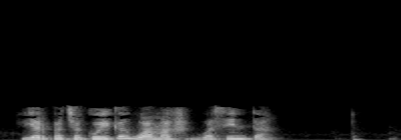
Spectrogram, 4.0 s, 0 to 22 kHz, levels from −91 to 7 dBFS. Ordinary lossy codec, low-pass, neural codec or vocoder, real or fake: MP3, 32 kbps; 5.4 kHz; codec, 16 kHz in and 24 kHz out, 1 kbps, XY-Tokenizer; fake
